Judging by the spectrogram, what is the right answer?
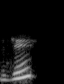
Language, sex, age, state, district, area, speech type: Urdu, female, 30-45, Delhi, New Delhi, urban, conversation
